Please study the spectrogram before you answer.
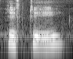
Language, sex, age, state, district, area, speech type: Bengali, male, 30-45, West Bengal, Howrah, urban, spontaneous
